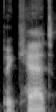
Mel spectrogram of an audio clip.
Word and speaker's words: Paquette: I've always pronounced it in my head as Yannick Paquette. I'm sorry if that's actually not the correct pronunciation. I think it's Yannick, but Paquette is right.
